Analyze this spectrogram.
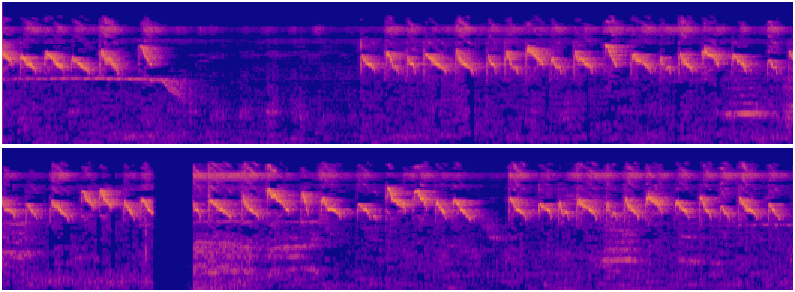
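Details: Sooty-headed bulbul from Pemalang, Indonesia, delivering energetic volleys of bright descending chirps, roughly three per second. The phrases are broken by short pauses and a long level whistle at the start.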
